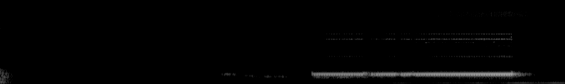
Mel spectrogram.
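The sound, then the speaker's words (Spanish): A phone call on speakerphone rings out unanswered: one steady, buzzing ringback tone lasting about two seconds, preceded by a brief faint murmur and otherwise near silence. “ahorita márcale y te paso el teléfono para que se escuche”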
